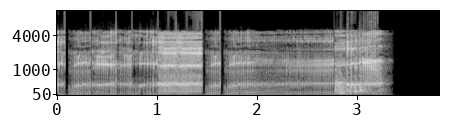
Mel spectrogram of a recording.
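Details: Talking Ben cartoon character in a game app (simulated) drinking apple juice and burping: long, loud, drawn-out belches with gulping between.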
